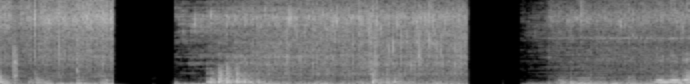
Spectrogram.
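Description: Garlic and onion frying in a pan, a close steady sizzle broken by two short silent gaps, with soft stirring noises and no voices.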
